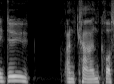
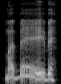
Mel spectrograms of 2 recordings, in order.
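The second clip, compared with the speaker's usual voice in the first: high, drawn-out coo; high-pitched doting coo; cooing affection; 11 semitones higher, slower than usual. Pretend. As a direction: gush slowly like over a beloved pet. Gushing over a favourite library.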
